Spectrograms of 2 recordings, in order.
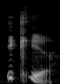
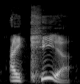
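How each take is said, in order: First: IKEA is said with a Swedish pronunciation. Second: IKEA is said with the usual English pronunciation. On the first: The speaker calls it right. "they say IKEA" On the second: The speaker calls it wrong. "I'm fairly sure we say it wrong"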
